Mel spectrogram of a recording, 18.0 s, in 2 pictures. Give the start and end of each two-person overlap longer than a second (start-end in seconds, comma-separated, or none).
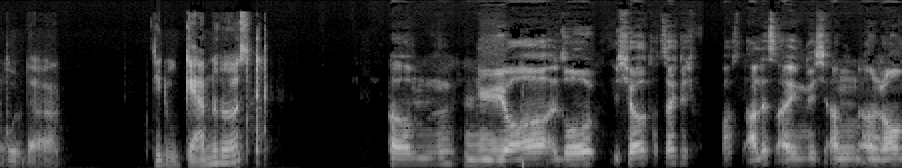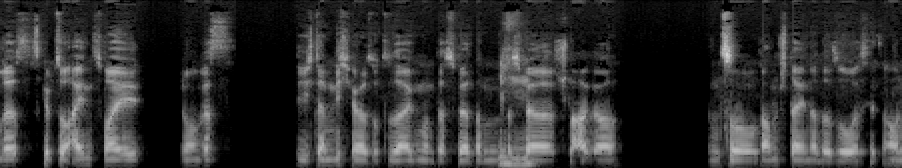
none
